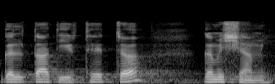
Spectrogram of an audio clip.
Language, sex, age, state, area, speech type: Sanskrit, male, 18-30, Rajasthan, urban, spontaneous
